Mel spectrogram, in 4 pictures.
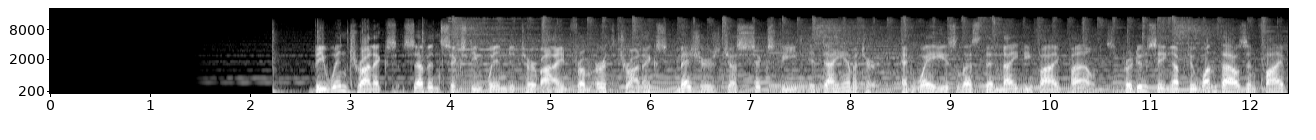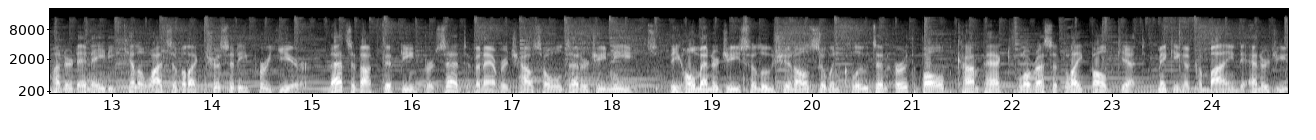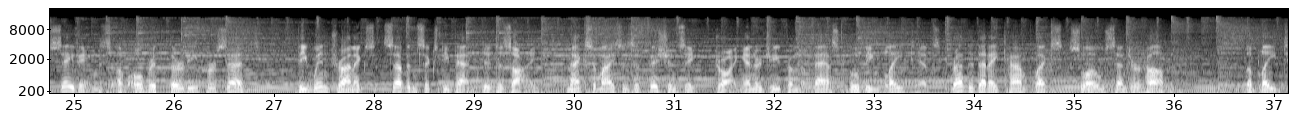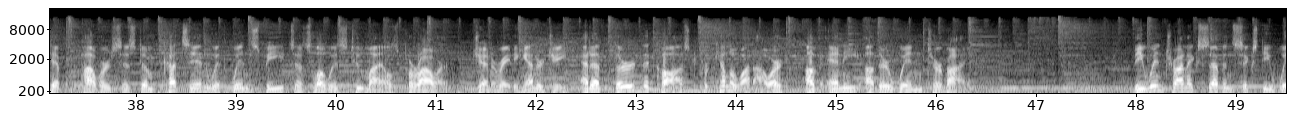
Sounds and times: Music: 0:01.4 - 0:49.5
Speech: 0:02.6 - 0:36.0, 0:36.7 - 0:46.4, 0:48.0 - 0:49.5.

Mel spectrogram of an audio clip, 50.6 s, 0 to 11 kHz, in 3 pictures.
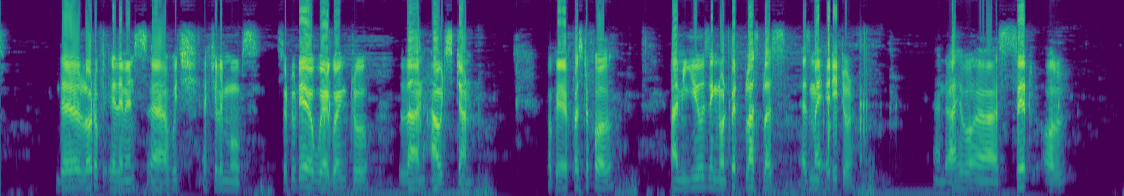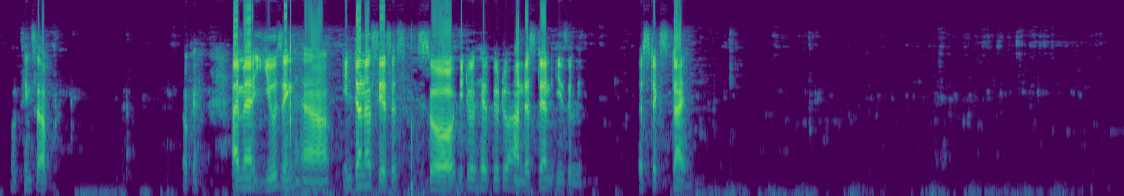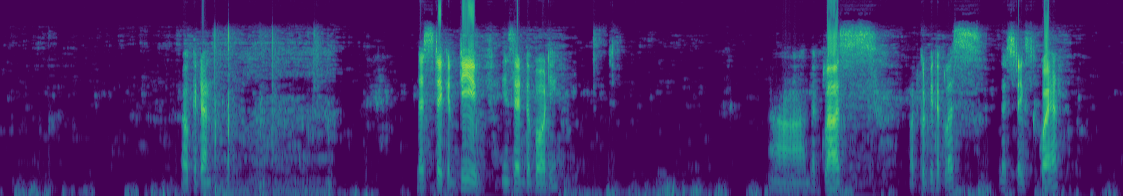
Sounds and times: Speech: 0:00.9 - 0:16.1, 0:17.0 - 0:18.2, 0:19.6 - 0:25.7, 0:26.4 - 0:27.9, 0:36.0 - 0:44.4, 0:45.2 - 0:50.0.

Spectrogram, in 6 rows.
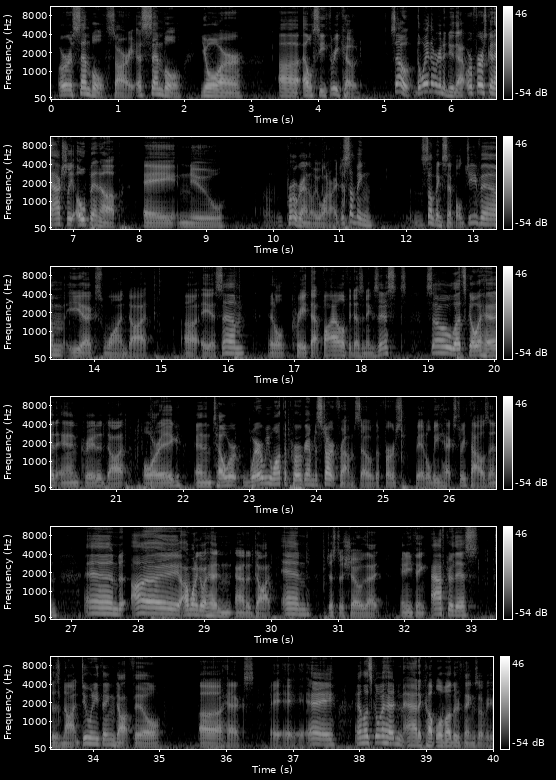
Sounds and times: Speech: 0:00.1 - 0:09.3, 0:09.9 - 0:40.0.

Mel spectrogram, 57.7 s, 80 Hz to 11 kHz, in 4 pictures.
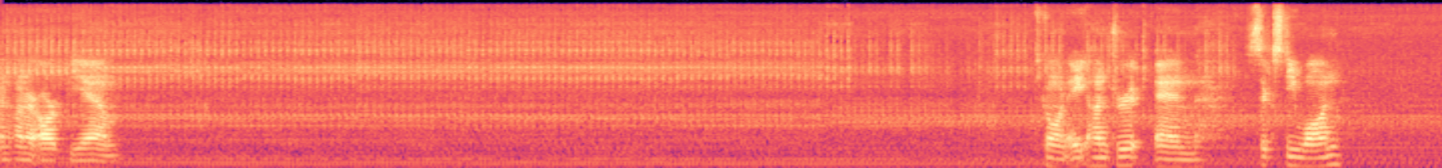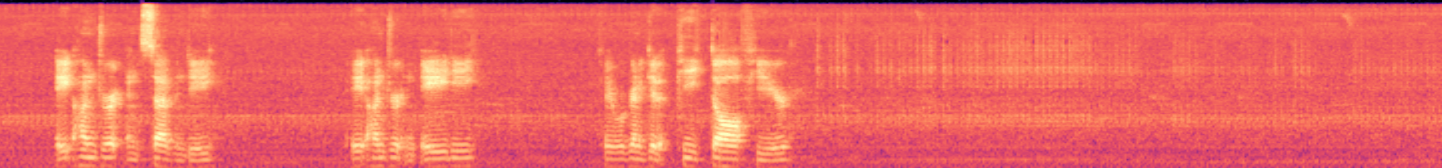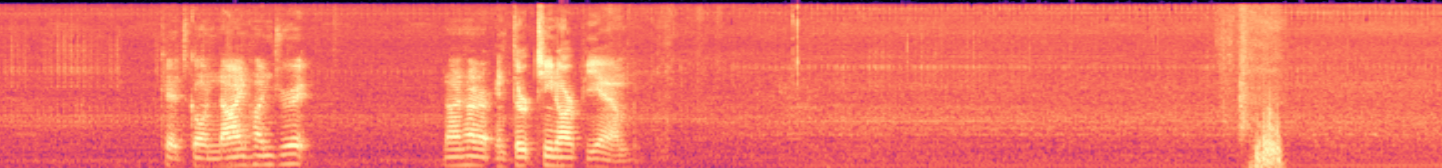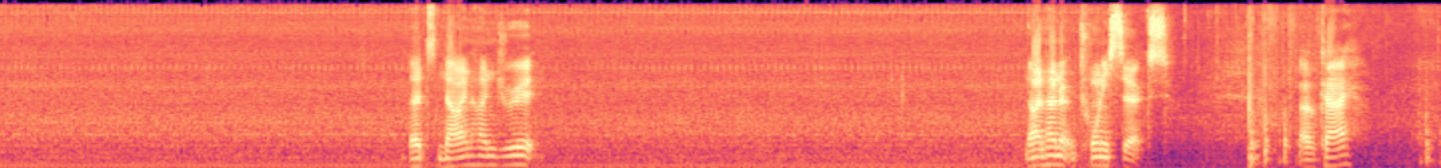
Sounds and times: Speech: 0:00.0 - 0:01.2, 0:10.4 - 0:13.4, 0:15.0 - 0:16.6, 0:17.9 - 0:19.2, 0:20.4 - 0:22.4, 0:30.4 - 0:32.0, 0:33.3 - 0:35.2, 0:47.3 - 0:48.7, 0:53.5 - 0:55.0, 0:56.2 - 0:56.9.

